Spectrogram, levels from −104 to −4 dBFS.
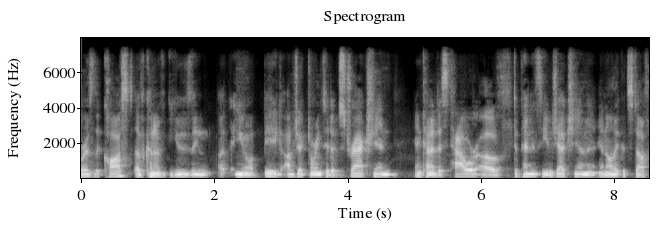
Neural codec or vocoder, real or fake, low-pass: codec, 16 kHz, 2 kbps, X-Codec, WavLM features, trained on Multilingual LibriSpeech; fake; 7.2 kHz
